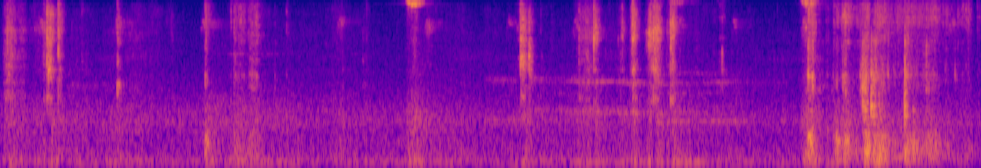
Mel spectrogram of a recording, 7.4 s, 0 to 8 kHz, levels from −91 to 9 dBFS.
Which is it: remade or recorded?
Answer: remade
